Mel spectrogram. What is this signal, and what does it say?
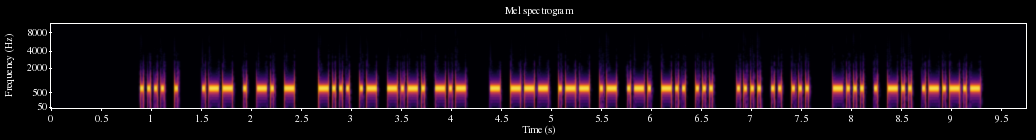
Morse code, heard as a keyed tone, about 34 wpm, 700 Hz. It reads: HE WENT BACK TOWARDS HIS BED.
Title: Sentences from Top 1100 Words 35wpm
